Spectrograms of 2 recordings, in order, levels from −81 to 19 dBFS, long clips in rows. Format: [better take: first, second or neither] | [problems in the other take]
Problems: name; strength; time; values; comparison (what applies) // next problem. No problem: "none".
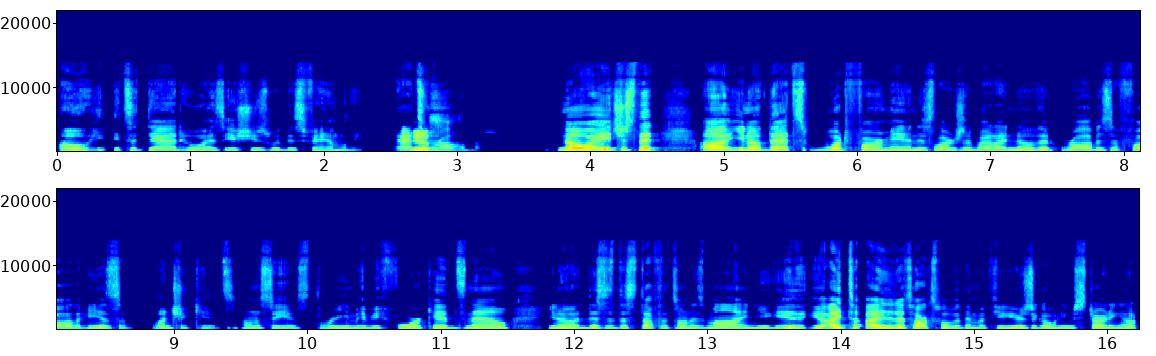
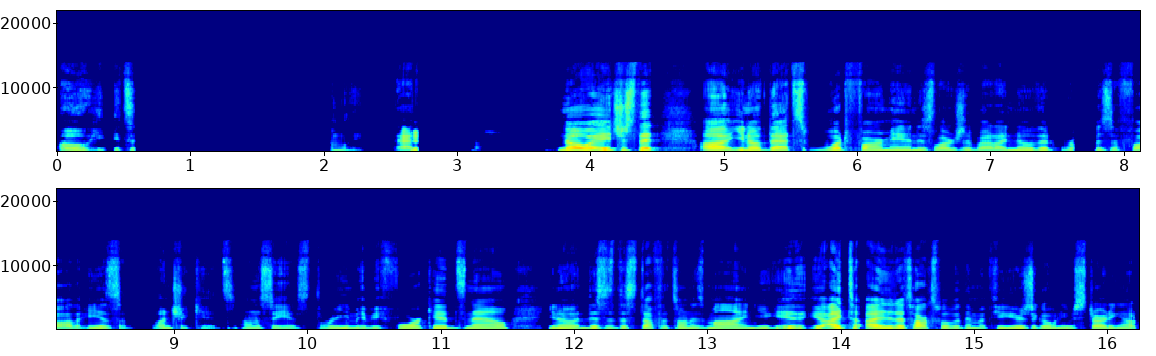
first | audio cutting out; at 0.5 s for 1.5 s, at 2.5 s and at 7.5 s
